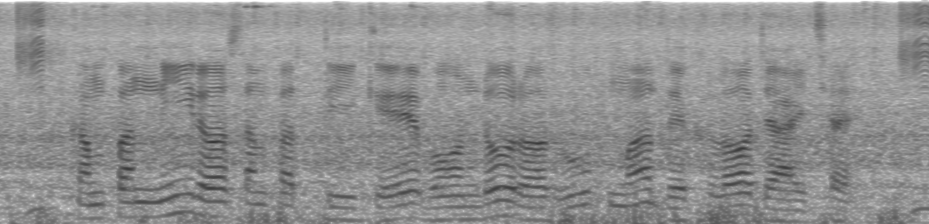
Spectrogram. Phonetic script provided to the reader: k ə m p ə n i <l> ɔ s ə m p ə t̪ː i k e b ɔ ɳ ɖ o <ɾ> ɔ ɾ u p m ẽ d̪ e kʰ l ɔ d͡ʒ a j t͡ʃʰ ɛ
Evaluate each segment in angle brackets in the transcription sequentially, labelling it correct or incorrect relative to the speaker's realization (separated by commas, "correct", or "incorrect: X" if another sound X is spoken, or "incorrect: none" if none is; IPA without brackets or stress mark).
incorrect: ɾ, correct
